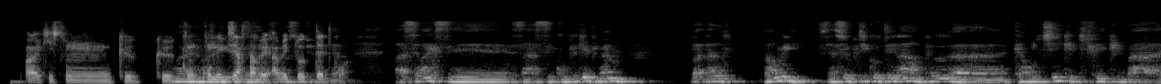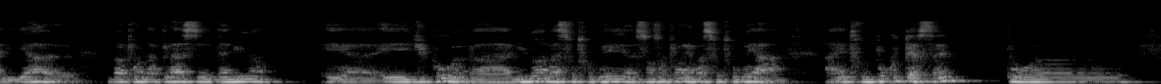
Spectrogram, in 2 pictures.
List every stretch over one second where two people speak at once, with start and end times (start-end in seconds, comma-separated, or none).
1.7-3.4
